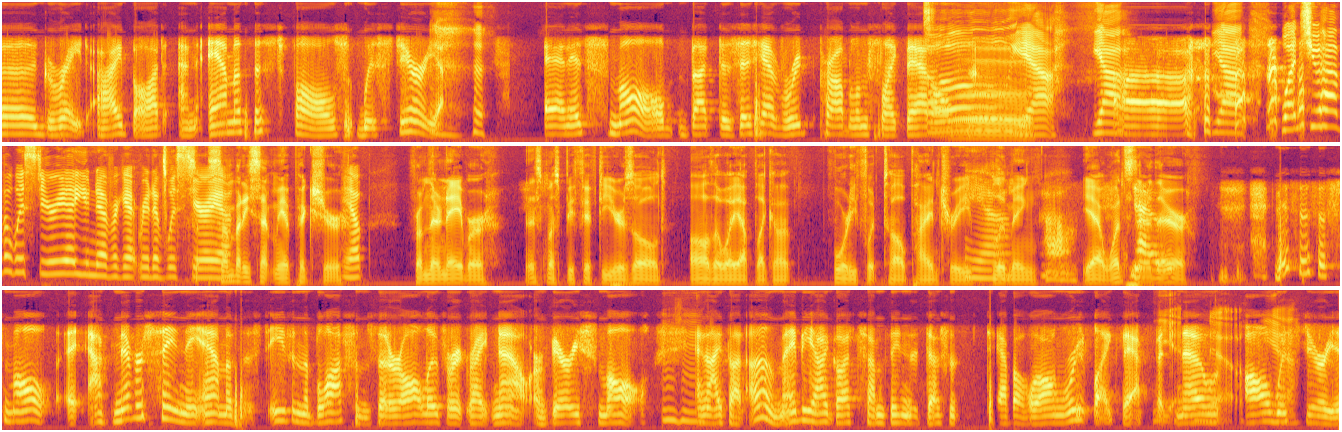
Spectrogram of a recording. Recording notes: They also answer questions from callers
